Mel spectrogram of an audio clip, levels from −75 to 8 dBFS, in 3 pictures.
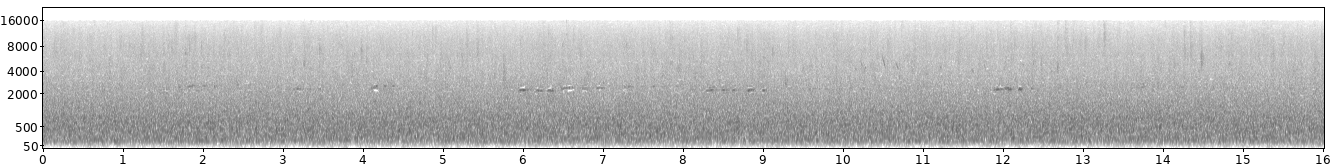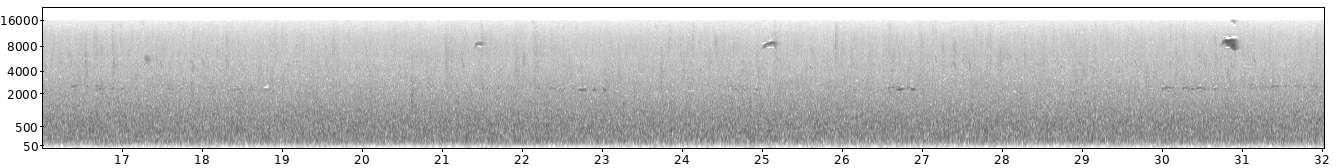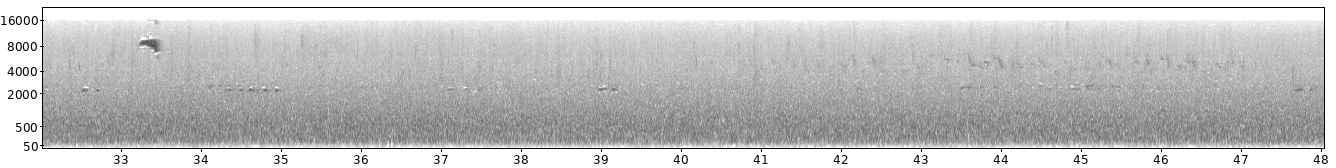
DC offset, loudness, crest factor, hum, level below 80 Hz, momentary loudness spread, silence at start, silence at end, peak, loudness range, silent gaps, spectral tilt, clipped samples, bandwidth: under 0.1%; -25 LUFS; 26 dB; none; -62 dBFS; 1 LU; 0 s; 0 s; 0 dBFS; 7 LU; none; -2.5 dB/octave; under 0.1%; 16 kHz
